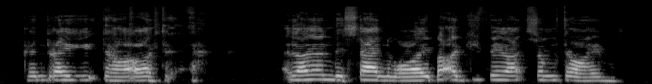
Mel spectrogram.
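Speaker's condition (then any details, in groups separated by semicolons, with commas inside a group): Cerebral palsy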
